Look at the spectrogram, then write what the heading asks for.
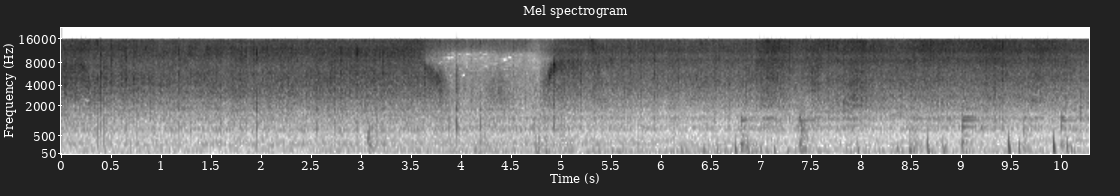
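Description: Onions and bell peppers sizzling as they fry in a cast-iron skillet, stirred with a wooden spoon that gives short scraping knocks against the pan, more of them in the second half. The sizzle briefly falls away about four seconds in.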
